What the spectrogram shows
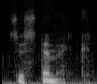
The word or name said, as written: systemic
